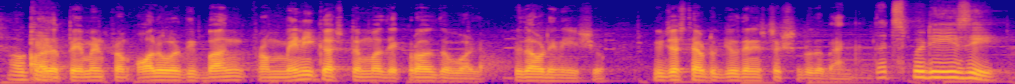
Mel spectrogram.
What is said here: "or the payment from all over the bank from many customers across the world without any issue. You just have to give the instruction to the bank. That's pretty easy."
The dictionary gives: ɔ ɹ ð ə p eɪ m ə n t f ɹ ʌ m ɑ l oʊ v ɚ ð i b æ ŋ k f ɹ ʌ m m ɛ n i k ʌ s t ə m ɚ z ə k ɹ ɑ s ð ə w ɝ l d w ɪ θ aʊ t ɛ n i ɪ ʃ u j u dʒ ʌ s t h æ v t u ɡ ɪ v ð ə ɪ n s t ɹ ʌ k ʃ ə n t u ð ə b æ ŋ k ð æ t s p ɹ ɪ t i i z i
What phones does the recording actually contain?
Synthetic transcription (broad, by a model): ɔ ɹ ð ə p eɪ m ə n t f ɹ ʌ m ɑ l oʊ v ɚ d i b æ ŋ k f ɹ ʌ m m ɛ n i k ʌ s t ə m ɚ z ə k ɹ ɑ s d ə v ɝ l d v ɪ t aʊ t ɛ n i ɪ ʃ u j u dʒ ʌ s t h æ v t u ɡ ɪ v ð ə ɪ n s t ɹ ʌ k ʃ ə n t u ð ə b æ ŋ k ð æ t s p ɹ ɪ t i i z i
